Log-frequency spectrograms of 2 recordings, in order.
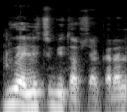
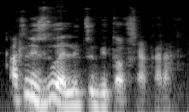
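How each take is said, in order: First: "Do" leaned on, even pace; measured restatement. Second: Fast, rushed advice; quick first take. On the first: Correcting herself to ladies, measured and firm. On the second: Advising single ladies, said fast and light. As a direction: tosses the line off quickly. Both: Shown as a demonstration. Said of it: "I didn't say you should do it so much".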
